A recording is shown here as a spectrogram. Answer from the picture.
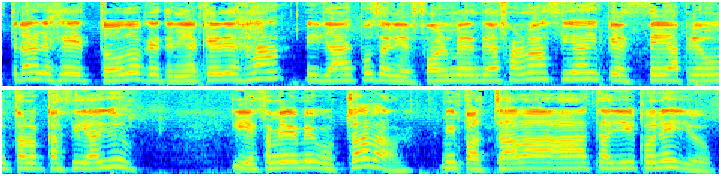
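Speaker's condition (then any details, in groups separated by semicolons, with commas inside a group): Down syndrome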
